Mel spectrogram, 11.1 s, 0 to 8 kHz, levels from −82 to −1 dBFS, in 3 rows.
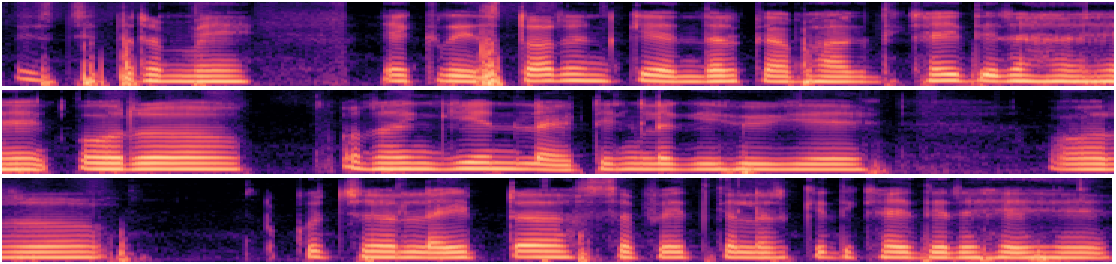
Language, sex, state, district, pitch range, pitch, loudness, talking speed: Hindi, female, Bihar, Begusarai, 185-200 Hz, 190 Hz, -15 LUFS, 160 wpm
